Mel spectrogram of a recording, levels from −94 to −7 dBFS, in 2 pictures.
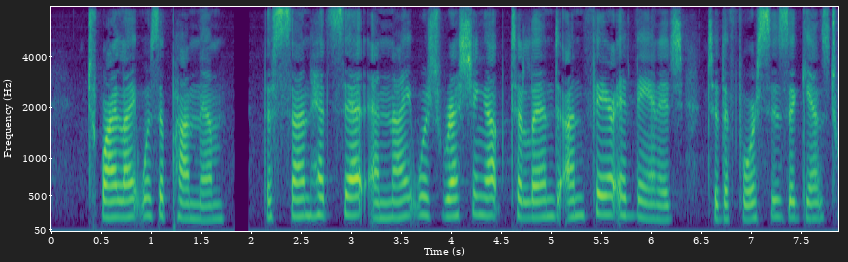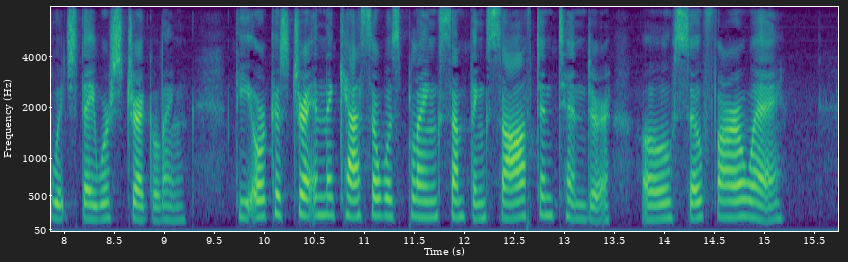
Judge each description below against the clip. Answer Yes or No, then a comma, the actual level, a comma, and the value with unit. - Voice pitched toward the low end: No, high, 215 Hz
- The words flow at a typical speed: Yes, average, 150 wpm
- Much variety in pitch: No, average, 2.9 semitones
